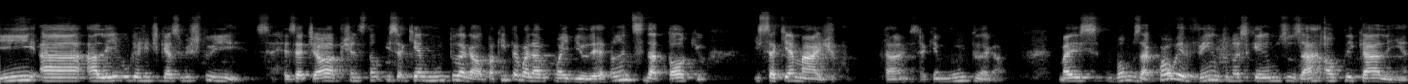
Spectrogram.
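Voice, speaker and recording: A man talks at a moderate pace in a high pitch with ordinary variation. His tone is bright and sharp. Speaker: software trainer. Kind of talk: technical tutorial presentation.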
